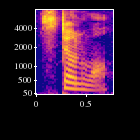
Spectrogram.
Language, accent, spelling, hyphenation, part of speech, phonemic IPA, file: English, General American, stonewall, stone‧wall, noun / verb / adjective, /ˈstoʊnwɔl/, En-us-stonewall.ogg
- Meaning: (noun) 1. An obstruction 2. A refusal to cooperate 3. An alcoholic drink popular in colonial America, consisting of apple cider (or sometimes applejack) mixed with rum (or sometimes gin or whisky)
